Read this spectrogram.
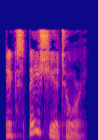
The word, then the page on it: expatiatory: British English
